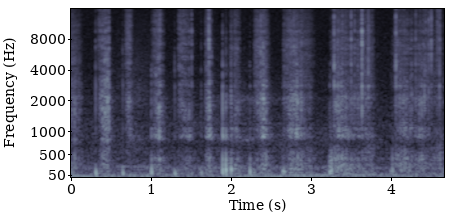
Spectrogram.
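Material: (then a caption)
Cork. A small, thin, square coaster with a cork back and a glossy printed "Positivity" top is held in both hands and flipped over while fingertips and nails rub and scratch the cork side and the printed side. Repeated bright, rasping scratch strokes hiss across the high frequencies, with soft low taps and handling bumps between them.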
